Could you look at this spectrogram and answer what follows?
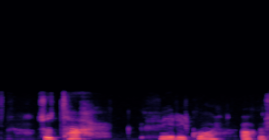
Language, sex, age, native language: Icelandic, female, 10, Icelandic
